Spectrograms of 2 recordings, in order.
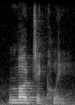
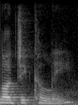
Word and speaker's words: logically: like these romantically musically logically so I'm not pronouncing romantically musically and logically cut the a out get rid of it romantically musically logically now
